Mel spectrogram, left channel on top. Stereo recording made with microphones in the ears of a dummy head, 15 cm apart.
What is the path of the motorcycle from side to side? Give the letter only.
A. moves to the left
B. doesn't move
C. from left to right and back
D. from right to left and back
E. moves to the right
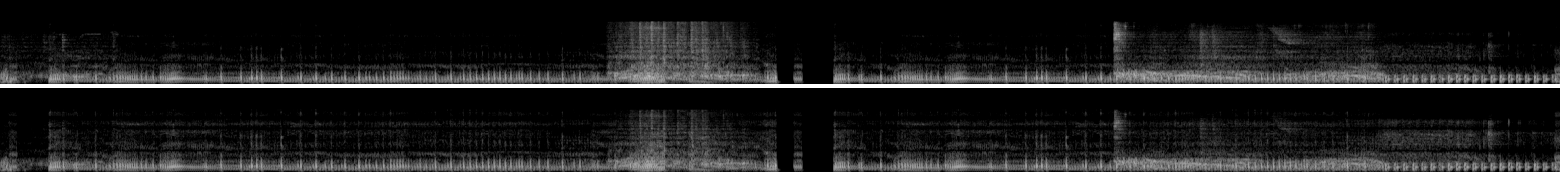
B.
